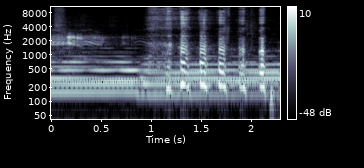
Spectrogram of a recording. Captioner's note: laughs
